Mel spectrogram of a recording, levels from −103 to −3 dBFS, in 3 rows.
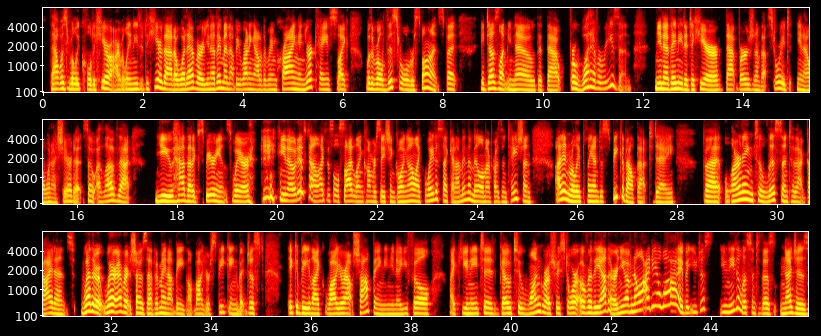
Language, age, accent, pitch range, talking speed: English, 40-59, American, 175-210 Hz, 220 wpm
